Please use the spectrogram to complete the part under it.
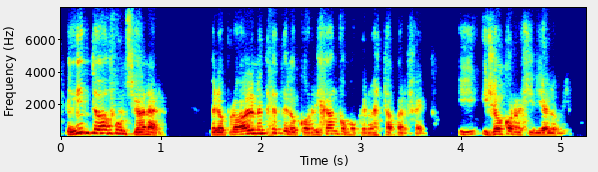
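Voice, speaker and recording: A man's voice: fairly high pitch, expressive, fast talker, a little hiss or hum. Rioplatense man teaching a coding class. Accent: Rioplatense Spanish. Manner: explanatory, checks in with frequent "¿sí?". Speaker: programming teacher. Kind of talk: online class, live coding. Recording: distant, muffled online class audio.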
